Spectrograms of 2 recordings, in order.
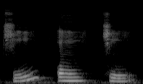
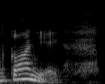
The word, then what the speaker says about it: Gagne: relate to this because my last name is spelled g-a-g-n-e and it's a French name Garnier but I've gotten gagne I've gotten all sorts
